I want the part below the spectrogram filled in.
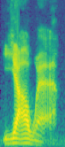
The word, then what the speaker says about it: Yahweh: And it's believed by scholars that those were most probably pronounced Yahweh early in Israelite history.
